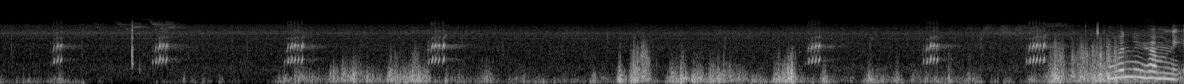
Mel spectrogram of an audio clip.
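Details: American toads mating in amplexus and laying strings of eggs in a garden pond: short chirps with clear overtones repeated every second or two, amid splashing and rustling, with a falling whistle near the end.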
